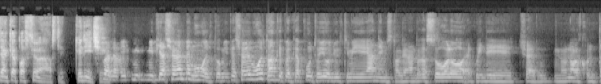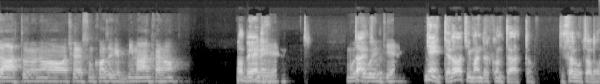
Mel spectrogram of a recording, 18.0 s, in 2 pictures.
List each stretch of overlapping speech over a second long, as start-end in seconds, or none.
none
